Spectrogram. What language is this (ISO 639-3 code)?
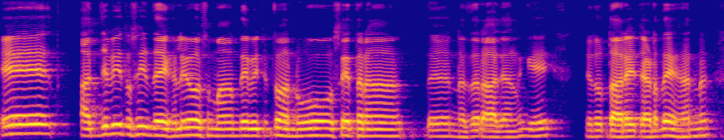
pan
